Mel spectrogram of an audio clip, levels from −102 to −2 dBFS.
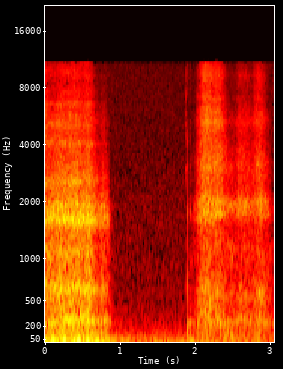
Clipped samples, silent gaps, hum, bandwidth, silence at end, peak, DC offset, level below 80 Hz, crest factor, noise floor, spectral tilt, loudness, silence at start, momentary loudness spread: under 0.1%; none; none; 11.5 kHz; 0 s; -12 dBFS; under 0.1%; -36 dBFS; 18 dB; -49 dBFS; -3.5 dB/octave; -30 LUFS; 0 s; 15 LU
